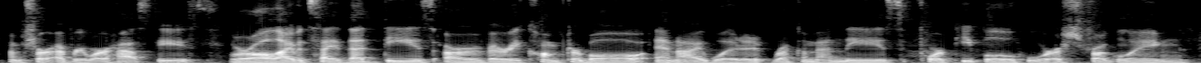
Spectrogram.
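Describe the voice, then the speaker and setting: Low gravelly-voiced woman beauty vlogger. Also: completely flat delivery, normal speed, hardly any pauses, fairly bright tone. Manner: chatty, recommending products to viewers. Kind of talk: casual product review.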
